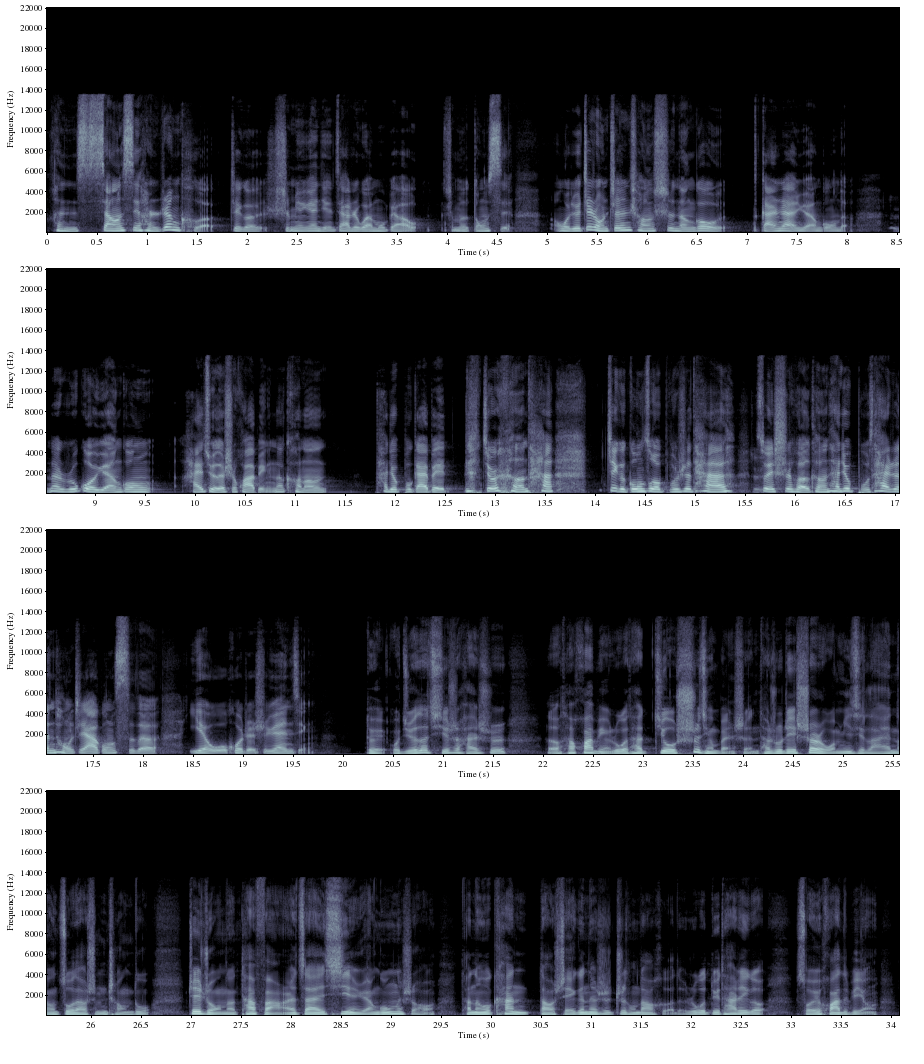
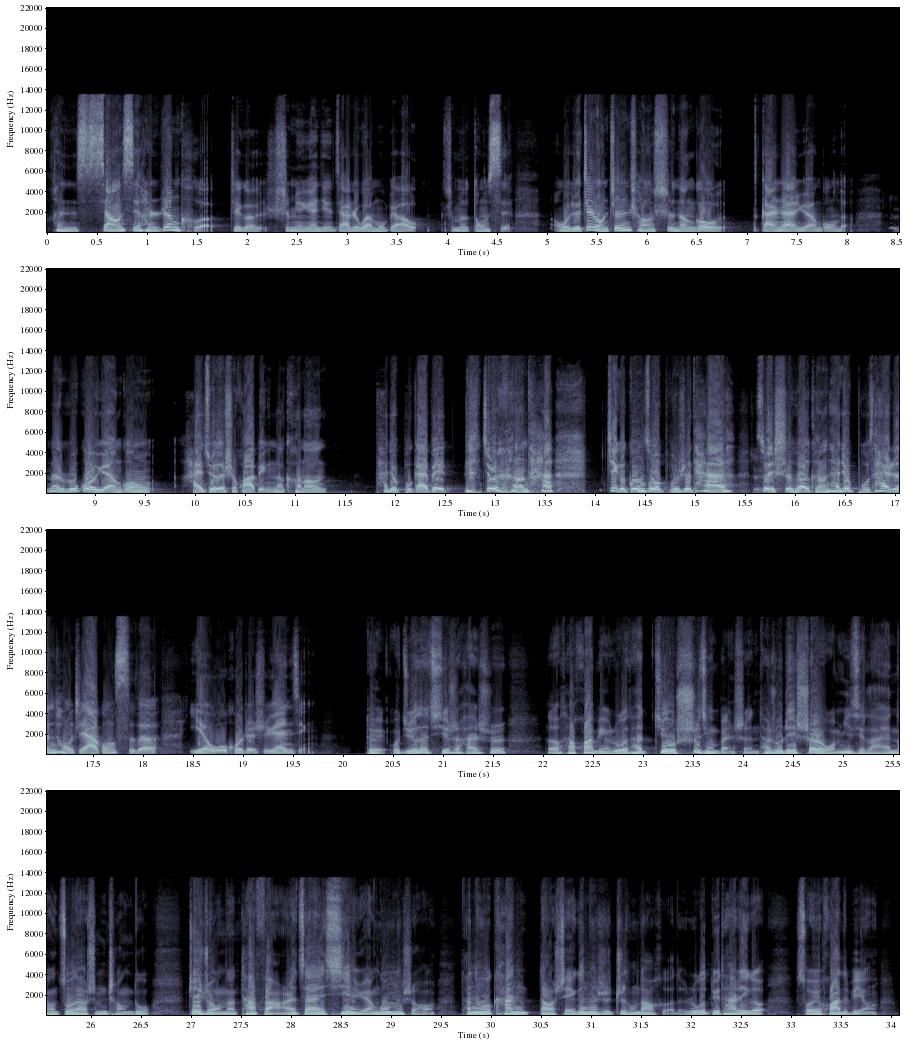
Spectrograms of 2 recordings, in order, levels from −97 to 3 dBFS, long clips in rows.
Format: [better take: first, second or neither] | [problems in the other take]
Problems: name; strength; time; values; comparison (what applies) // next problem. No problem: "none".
first | distortion; slight; 6% of the sound clipped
